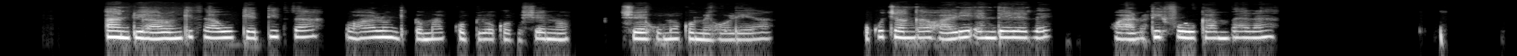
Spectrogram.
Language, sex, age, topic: Oshiwambo, female, 18-24, finance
